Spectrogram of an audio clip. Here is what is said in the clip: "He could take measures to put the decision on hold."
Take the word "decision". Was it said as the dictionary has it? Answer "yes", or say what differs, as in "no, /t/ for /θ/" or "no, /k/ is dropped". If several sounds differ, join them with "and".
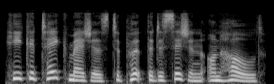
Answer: yes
